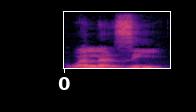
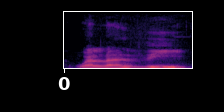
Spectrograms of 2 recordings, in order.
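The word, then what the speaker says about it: والذي: Kemudian walladzi dza di ujung lidah, dza bukan za, walazi, waladzi.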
